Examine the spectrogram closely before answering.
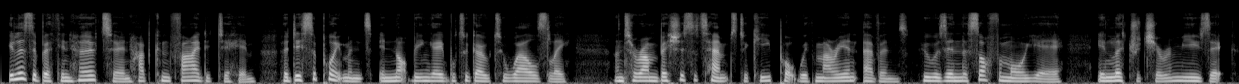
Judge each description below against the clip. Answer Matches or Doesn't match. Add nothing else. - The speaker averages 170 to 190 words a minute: Matches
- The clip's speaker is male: Doesn't match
